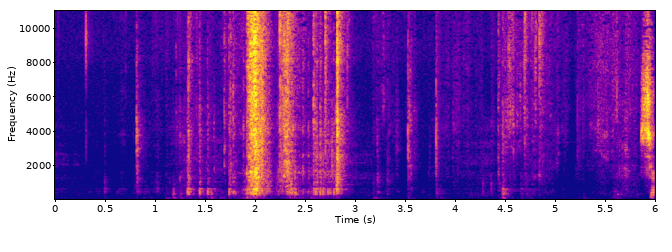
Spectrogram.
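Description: Paper sliding and rustling against a paper trimmer's bed as the sheet is handled: one rustle lasting about a second and a half, loudest about two seconds in, followed by a few faint taps.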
